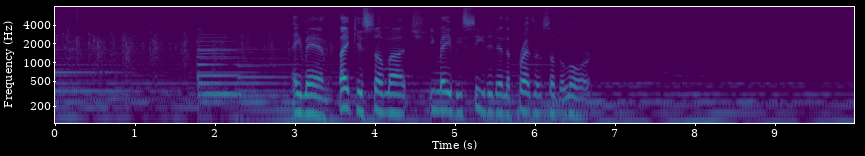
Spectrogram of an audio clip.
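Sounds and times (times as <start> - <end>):
audience clapping: 0.0 - 4.2
sustained organ chords: 0.0 - 9.9
speech: 3.0 - 6.9.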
